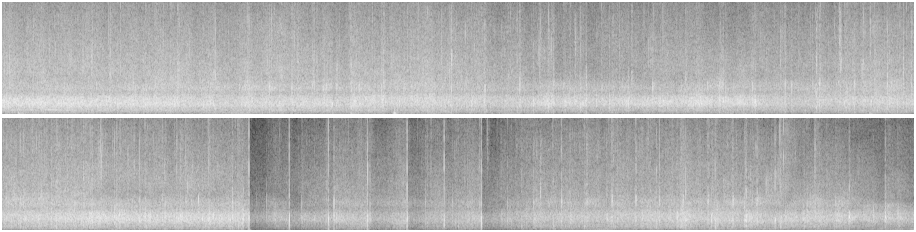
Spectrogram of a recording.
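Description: Congregation applauding, a dense patter of many hands clapping. About twelve seconds in it thins abruptly to scattered single claps for a couple of seconds, then fills in again.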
